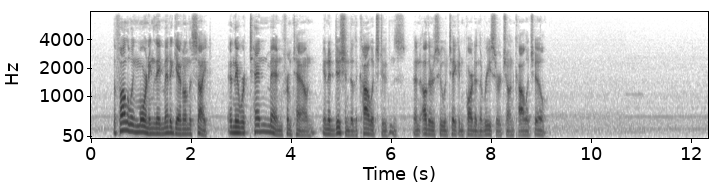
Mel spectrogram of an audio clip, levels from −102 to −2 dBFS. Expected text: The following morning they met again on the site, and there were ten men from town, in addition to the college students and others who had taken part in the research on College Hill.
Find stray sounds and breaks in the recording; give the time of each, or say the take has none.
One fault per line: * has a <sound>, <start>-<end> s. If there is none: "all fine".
all fine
